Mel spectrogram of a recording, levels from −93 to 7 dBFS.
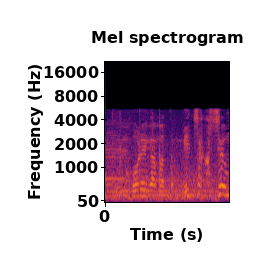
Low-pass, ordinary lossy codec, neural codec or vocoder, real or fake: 5.4 kHz; none; none; real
